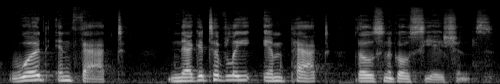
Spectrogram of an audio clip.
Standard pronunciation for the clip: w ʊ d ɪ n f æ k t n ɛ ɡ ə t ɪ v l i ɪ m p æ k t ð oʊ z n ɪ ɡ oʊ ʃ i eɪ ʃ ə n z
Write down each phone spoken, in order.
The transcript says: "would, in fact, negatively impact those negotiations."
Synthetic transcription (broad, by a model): w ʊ d ɪ n f æ k t n ɛ ɡ ə t ɪ v l i ɪ m p æ k t ð oʊ z n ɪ ɡ oʊ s i eɪ ʃ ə n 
